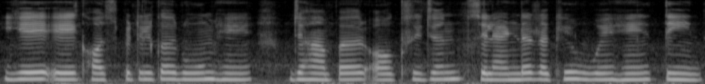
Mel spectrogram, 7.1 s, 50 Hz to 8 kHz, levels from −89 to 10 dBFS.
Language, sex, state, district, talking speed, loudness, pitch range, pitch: Hindi, female, Bihar, Darbhanga, 120 wpm, -27 LUFS, 220-230 Hz, 225 Hz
